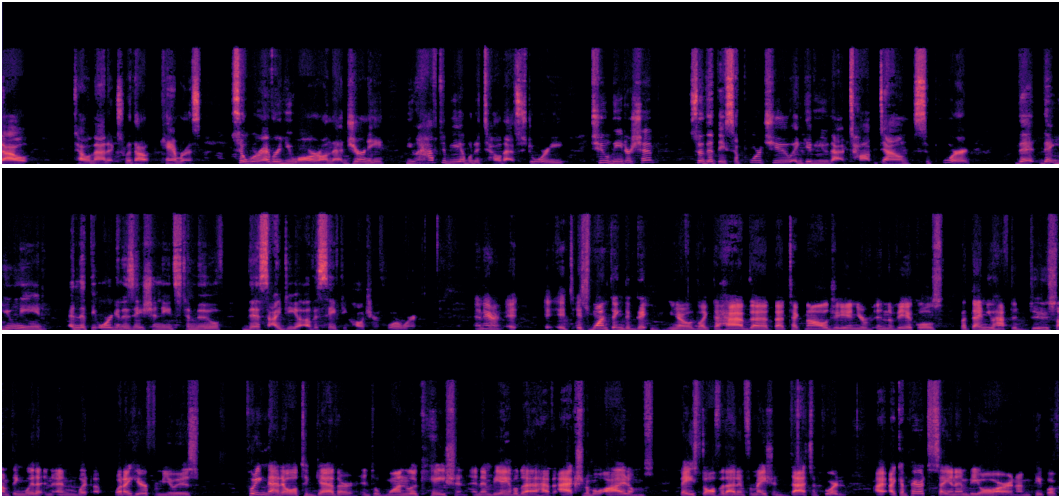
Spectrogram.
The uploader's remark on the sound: we are live from the showroom floor at NAFA 2023 in Baltimore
